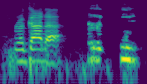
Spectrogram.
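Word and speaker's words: Reggada: pronounce it the regatta Regeda. Regeda. regeda. Regeda. There is a stress on the g, which is the G, Good. g. Geda. Regeda. Geda, geda, right?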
